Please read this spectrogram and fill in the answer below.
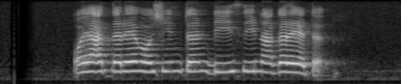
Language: Sinhala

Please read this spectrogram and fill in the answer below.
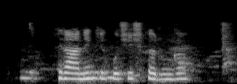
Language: Urdu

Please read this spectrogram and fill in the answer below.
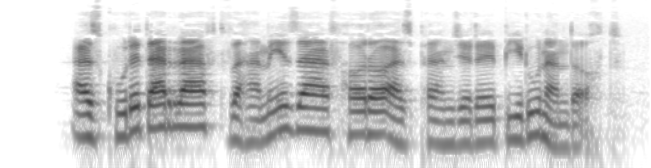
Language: Persian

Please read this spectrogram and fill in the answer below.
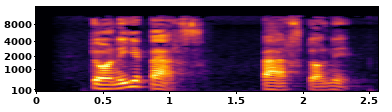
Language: Persian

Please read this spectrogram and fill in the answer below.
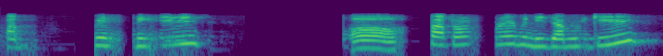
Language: Assamese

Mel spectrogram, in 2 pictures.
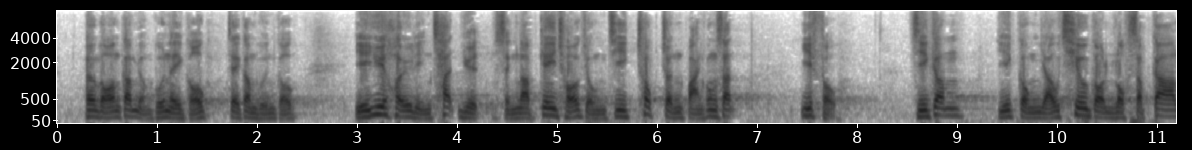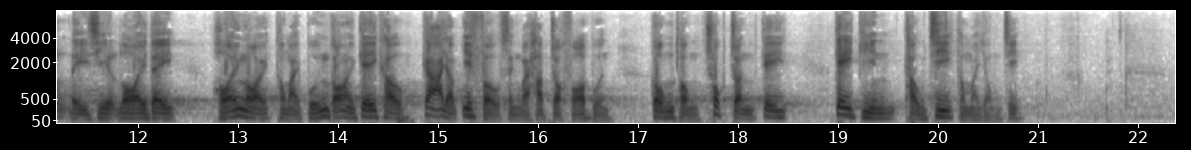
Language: Cantonese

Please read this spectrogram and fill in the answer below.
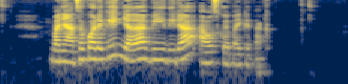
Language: Basque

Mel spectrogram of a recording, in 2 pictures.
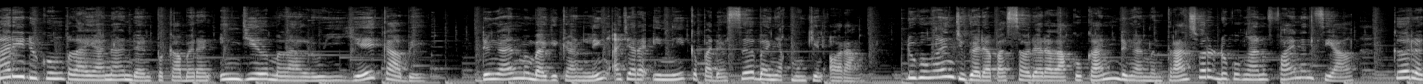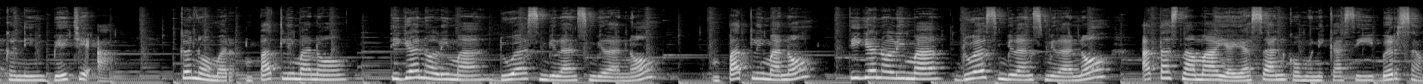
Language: Indonesian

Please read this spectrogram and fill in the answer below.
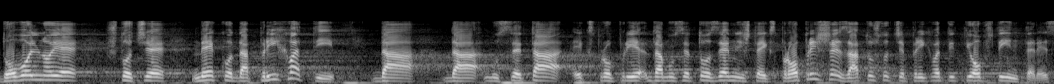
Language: Serbian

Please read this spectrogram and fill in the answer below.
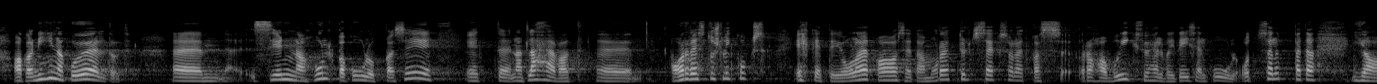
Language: Estonian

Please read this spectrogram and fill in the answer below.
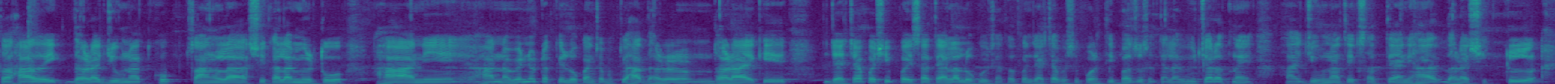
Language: Marathi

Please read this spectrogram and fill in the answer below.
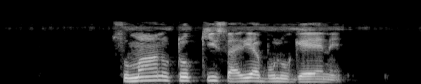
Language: Borgu Fulfulde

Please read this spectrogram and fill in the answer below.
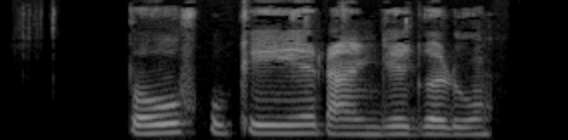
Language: Pashto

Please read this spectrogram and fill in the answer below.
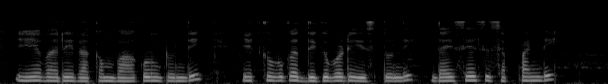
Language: Telugu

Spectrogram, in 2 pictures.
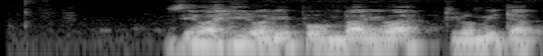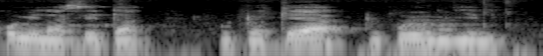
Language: Swahili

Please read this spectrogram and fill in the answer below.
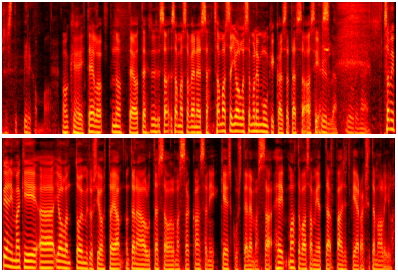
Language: Finnish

